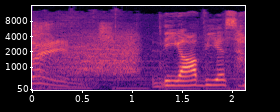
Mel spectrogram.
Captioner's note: cheering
